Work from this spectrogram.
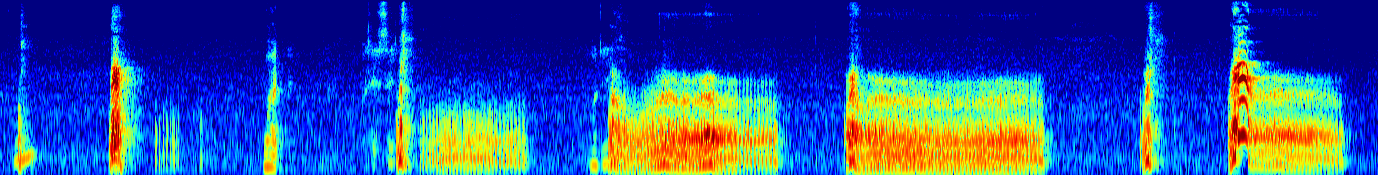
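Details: A Chihuahua gives sharp, high yaps between long, rasping growls, each lasting one to two seconds, barking at a hamper of clothes in a living room.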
